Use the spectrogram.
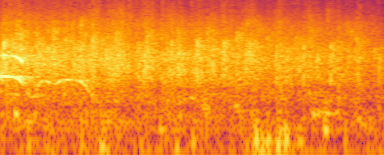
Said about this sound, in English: I am so glad you guys clapped because you don't know what you clap for.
